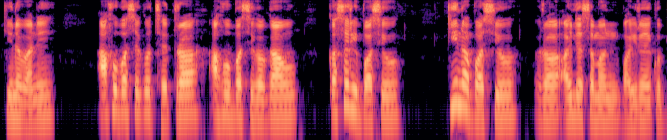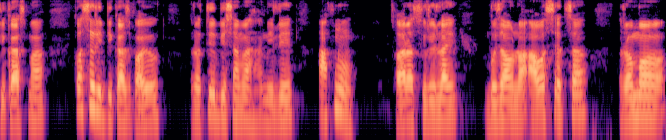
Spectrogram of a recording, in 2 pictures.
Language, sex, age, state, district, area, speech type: Nepali, male, 45-60, West Bengal, Kalimpong, rural, spontaneous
